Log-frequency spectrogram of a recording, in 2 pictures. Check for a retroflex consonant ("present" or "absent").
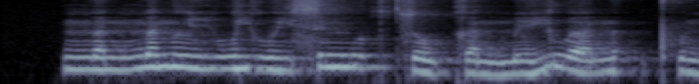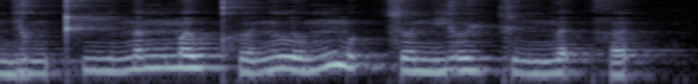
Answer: absent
